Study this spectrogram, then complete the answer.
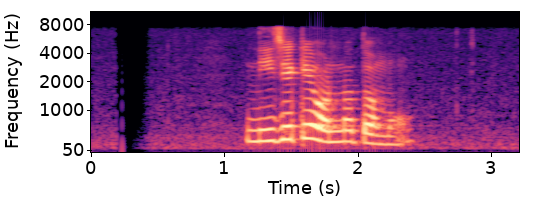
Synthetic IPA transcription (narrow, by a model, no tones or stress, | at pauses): nid͡ʑekeonːot̪ɔmo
